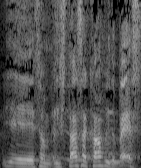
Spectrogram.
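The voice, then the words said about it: Fake Russian accent like Borat. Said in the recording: “You fucking sound so fake when you say that ... you sound Russian. It's like Borat.”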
